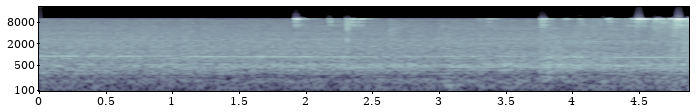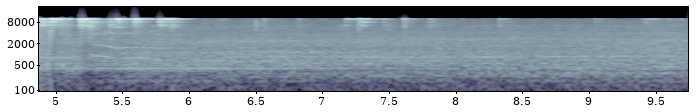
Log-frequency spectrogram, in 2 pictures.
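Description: A dog moving about, with a quick cluster of light, jingling clicks about halfway through, over a steady low hum.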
